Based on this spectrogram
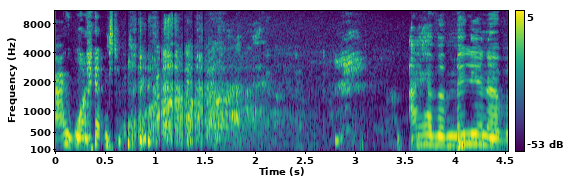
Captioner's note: crowd laughing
